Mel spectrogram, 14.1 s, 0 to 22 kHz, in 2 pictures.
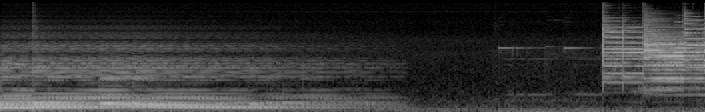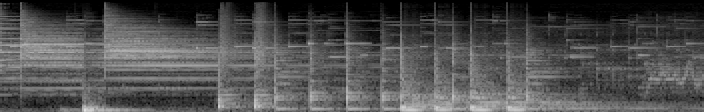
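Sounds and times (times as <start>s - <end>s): ringing cymbal and drums: 6.0s - 13.7s
quick repeated drum strikes: 7.9s - 8.6s, 9.2s - 12.9s.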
